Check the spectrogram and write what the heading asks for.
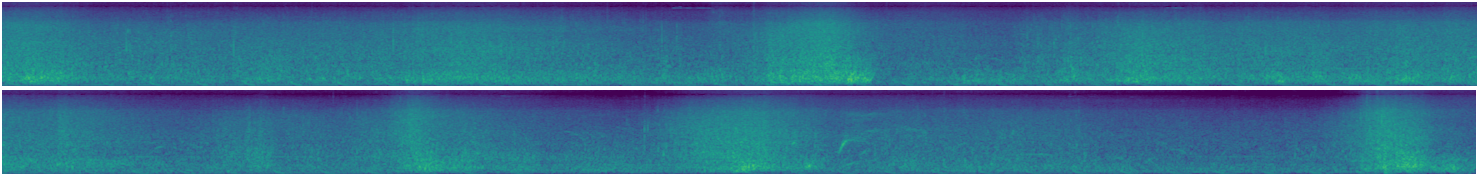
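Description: Baltic Sea waves breaking on the beach: a steady wash of surf with a louder surge every few seconds as each wave comes in.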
